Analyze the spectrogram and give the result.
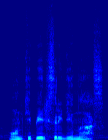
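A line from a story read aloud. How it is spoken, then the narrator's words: Whisper. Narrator (Russian): Федор прошептал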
